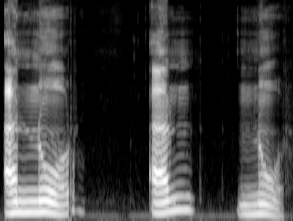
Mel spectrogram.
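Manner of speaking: An-Nur with a long doubled N, no L; assimilated N. Shown as a demonstration. Teacher showing where the stress mark came from, An-Nur with doubled N. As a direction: hold the N in An-Nur. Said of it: "this transformation of this N".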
